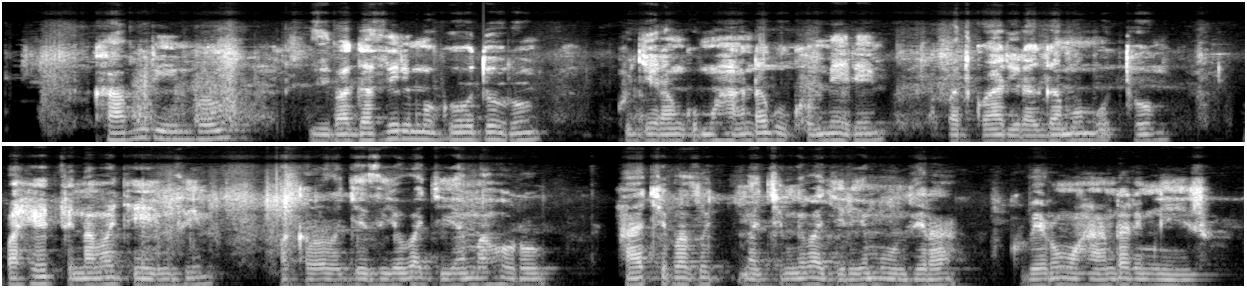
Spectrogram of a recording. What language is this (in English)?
Kinyarwanda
